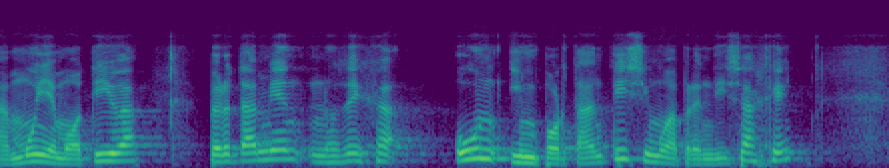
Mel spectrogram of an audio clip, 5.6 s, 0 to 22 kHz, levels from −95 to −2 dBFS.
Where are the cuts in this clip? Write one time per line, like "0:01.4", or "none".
none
